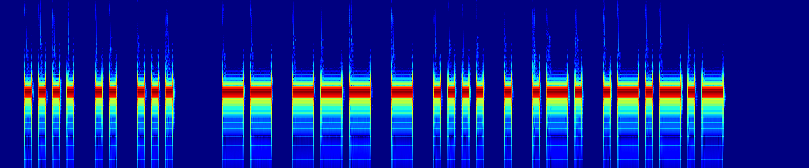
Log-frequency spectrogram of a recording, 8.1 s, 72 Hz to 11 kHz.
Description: Morse code, heard as a keyed tone, about 17 wpm, 700 Hz. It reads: HIS MOTHER.
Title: Sentences from Top 1000 Words - Review Part 4 - 17wpm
